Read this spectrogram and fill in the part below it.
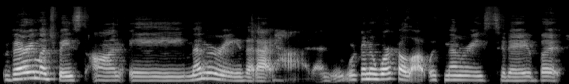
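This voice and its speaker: Author, woman, Spanish-first speaker, animated hesitant chat over a video call. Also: mid-range voice, normal speed. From United States. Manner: animated, hesitant with many ums. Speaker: picture book author. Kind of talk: casual webinar talk.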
